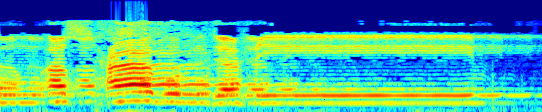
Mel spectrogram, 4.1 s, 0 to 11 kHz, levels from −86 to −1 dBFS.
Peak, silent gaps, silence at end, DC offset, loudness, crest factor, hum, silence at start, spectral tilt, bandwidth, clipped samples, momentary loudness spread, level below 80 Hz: 0 dBFS; none; 0 s; under 0.1%; -14 LUFS; 16 dB; none; 0 s; -3 dB/octave; 9 kHz; 0.2%; 12 LU; -56 dBFS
